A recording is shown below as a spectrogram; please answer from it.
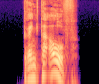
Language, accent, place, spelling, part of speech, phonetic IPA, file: German, Germany, Berlin, drängte auf, verb, [ˌdʁɛŋtə ˈaʊ̯f], De-drängte auf.ogg
- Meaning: inflection of aufdrängen: 1. first/third-person singular preterite 2. first/third-person singular subjunctive II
